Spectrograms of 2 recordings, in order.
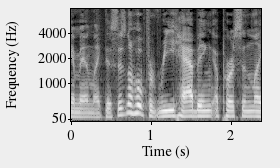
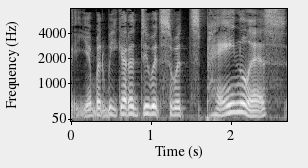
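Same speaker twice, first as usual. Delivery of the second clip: slow, higher mocking voice of squeamish officials; 5 semitones higher than usual. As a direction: drag it out like a prissy official. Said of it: "and then they're like".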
